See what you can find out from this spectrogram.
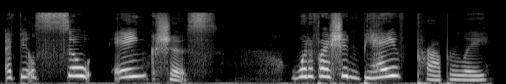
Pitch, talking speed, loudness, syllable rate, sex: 310 Hz, 120 wpm, -16 LUFS, 3.9 syllables/s, female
